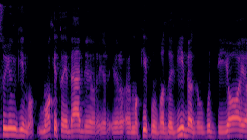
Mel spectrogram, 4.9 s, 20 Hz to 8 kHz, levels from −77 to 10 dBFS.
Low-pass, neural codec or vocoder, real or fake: 7.2 kHz; none; real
